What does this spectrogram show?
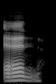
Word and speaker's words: yen: it's actually pronounced as N. Huh. It's like that's how it is in like Japanese. It's like N. It's like the Y isn't like even pronounced. It's just N.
